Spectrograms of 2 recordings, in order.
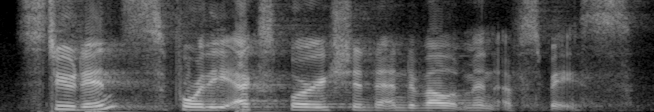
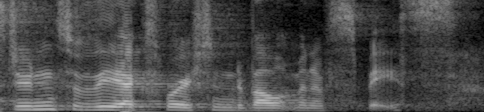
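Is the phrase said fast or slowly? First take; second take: slowly; fast. First: The phrase is said slowly. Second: The phrase is said quickly. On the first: "Say it slowly" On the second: "I try to say it really fast"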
